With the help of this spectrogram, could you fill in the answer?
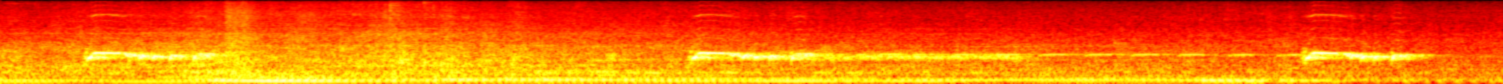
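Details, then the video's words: Caged local zebra dove, described as quick to sing, gives three short trilled coos about three seconds apart. The second coo trails into a long, steady tone, over a low hum. "hitungan detik perkutut cepat bunyi atau gacor"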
